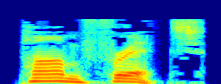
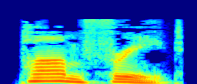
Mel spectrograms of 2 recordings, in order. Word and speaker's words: pommes frites: French fries, called pommes frites, pommes spoken as pommes frites, or, respectively, pommes, deviating from the French pronunciation which would be pommes frites, or palm, or regionally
